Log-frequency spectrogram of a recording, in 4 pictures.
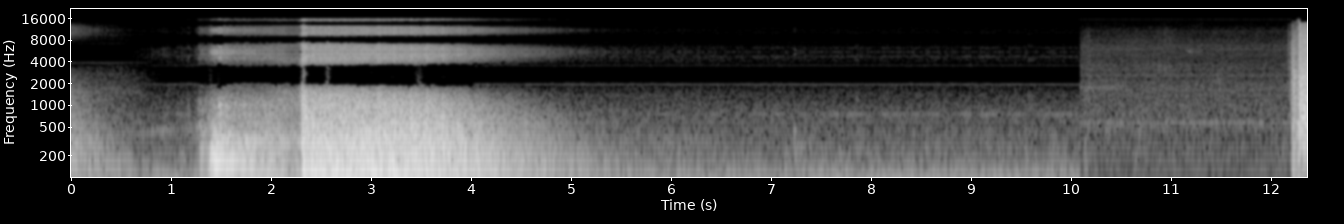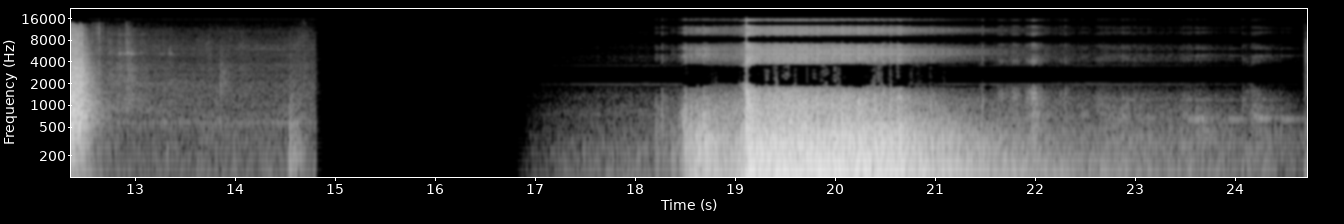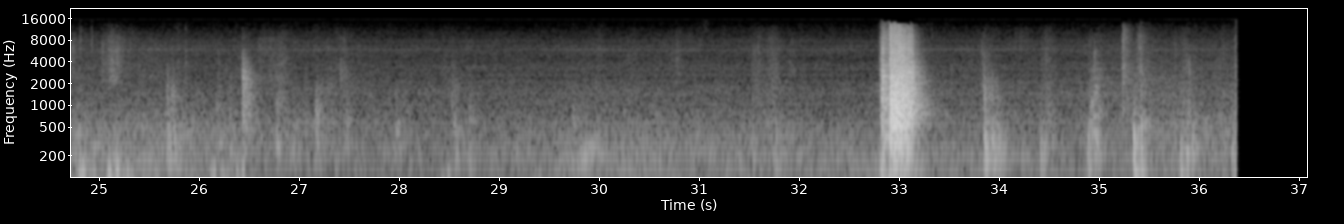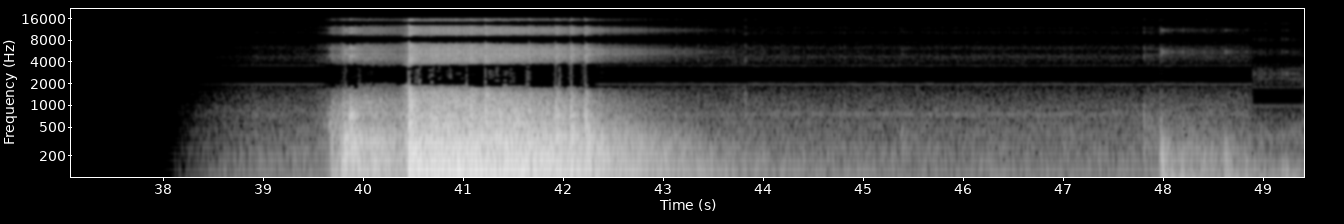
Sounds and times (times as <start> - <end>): Arrow: 0.0 - 0.7, 1.3 - 4.8, 12.2 - 13.0, 32.8 - 33.4, 39.7 - 43.4.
